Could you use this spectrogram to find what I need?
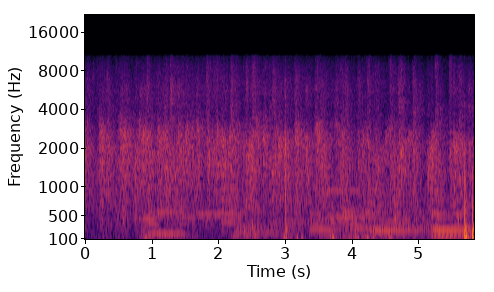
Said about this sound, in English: Come on, let's give him a hand clap of praise.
